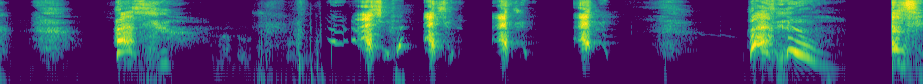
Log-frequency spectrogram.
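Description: A quick run of forceful sneezes, each a sharp explosive burst with short gasping breaths between them.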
